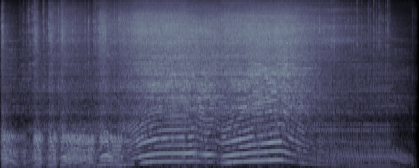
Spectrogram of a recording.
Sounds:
sawing, engine, tools

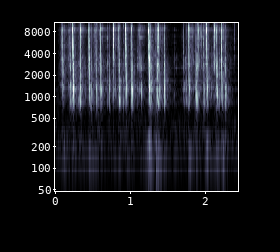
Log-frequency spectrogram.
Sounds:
typing, computer keyboard, home sounds

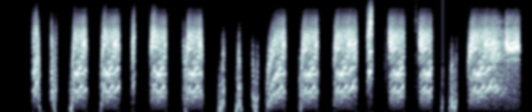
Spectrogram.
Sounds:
music, musical instrument, scratching (performance technique)

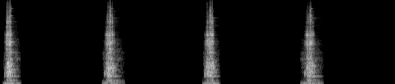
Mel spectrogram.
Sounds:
tick-tock, clock, mechanisms

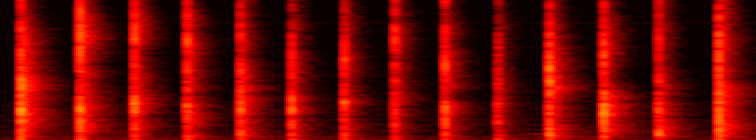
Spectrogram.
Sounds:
hands, clapping

